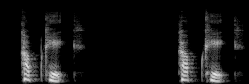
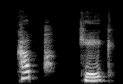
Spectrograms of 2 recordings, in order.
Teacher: It's not cupcake with a released P, but cupcake. The airflow is only released when you pronounce the next sound, the k in cake. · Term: unreleased consonant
